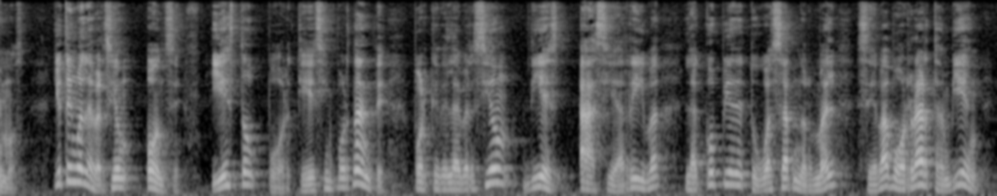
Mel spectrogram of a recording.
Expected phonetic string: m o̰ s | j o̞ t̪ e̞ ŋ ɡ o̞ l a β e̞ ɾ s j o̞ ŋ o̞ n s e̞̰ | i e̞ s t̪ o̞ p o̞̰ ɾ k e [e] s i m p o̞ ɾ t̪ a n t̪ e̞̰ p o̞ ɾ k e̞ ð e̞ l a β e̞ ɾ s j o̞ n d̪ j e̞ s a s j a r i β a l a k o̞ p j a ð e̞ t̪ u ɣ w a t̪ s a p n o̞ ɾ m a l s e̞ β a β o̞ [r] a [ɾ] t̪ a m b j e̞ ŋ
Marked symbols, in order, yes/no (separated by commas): yes, yes, yes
